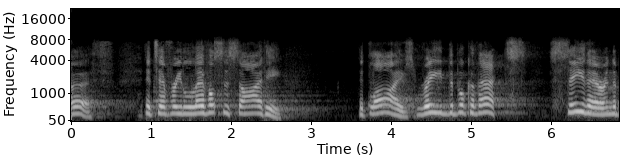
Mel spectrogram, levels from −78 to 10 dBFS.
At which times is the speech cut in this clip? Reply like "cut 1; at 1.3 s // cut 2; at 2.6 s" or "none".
cut 1; at 1.0 s // cut 2; at 1.8 s // cut 3; at 3.7 s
